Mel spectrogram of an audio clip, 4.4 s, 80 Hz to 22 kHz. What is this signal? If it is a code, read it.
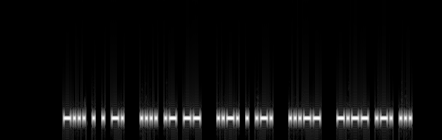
Morse code, heard as a keyed tone, about 52 wpm, 700 Hz. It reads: BEEN HAM FER 3 YRS
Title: K1USN SST QSO Practice 50wpm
